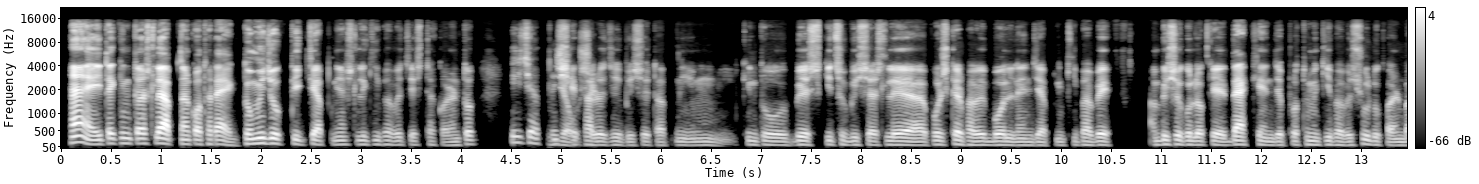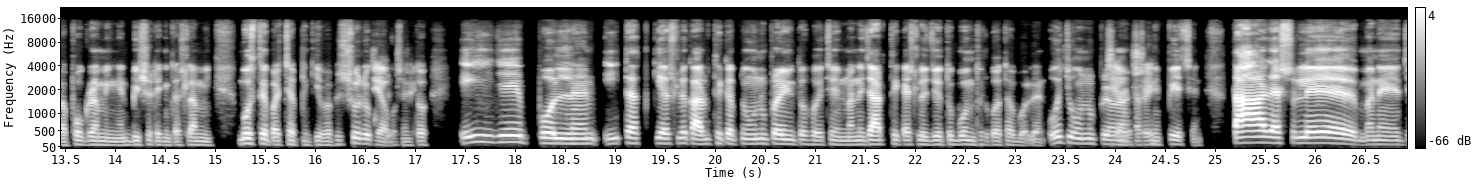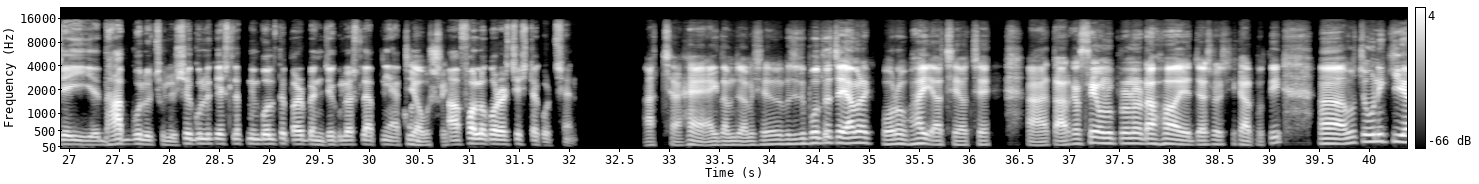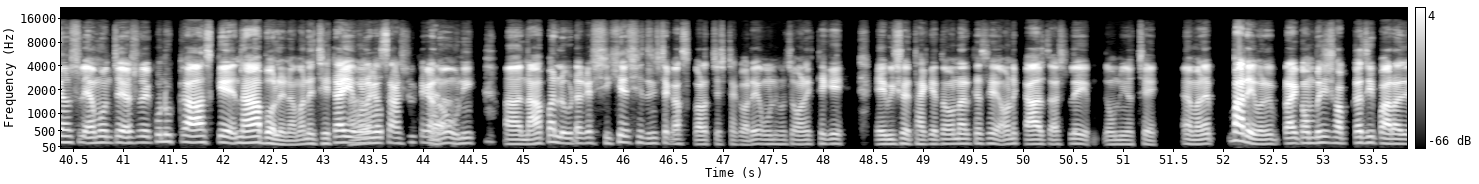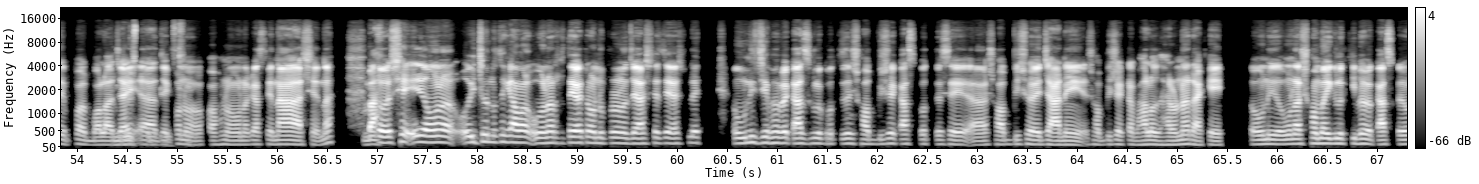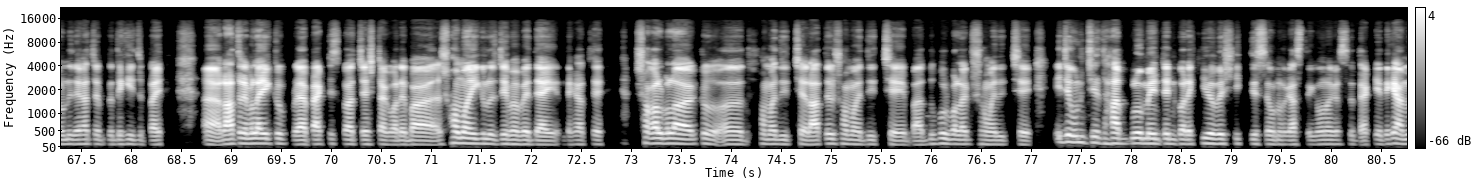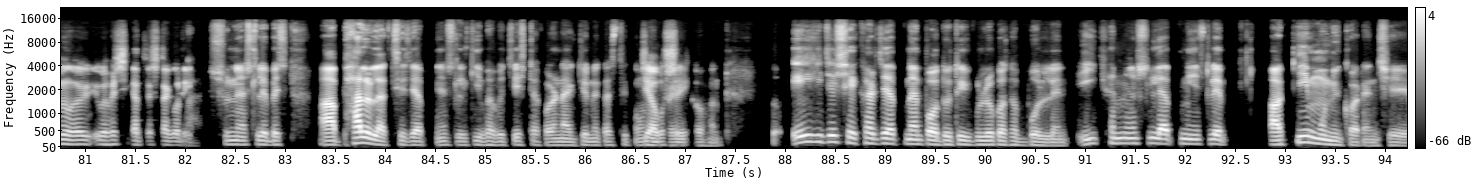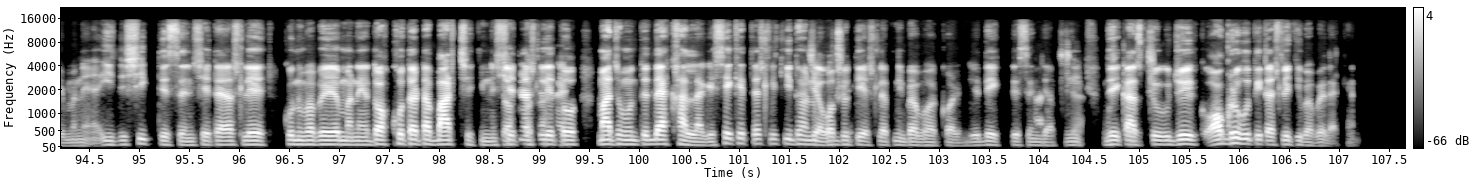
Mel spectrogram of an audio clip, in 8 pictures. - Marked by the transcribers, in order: none
- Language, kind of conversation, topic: Bengali, podcast, নতুন কিছু শেখা শুরু করার ধাপগুলো কীভাবে ঠিক করেন?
